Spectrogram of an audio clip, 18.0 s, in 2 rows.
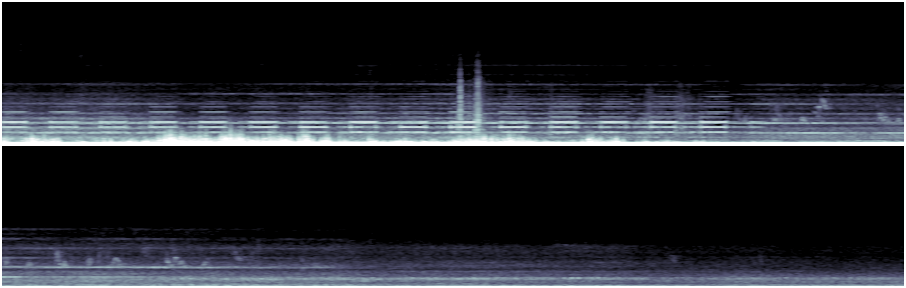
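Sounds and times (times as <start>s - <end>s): train wheels clattering over rails: 0.0s - 13.2s
thin high whine: 0.0s - 15.2s.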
